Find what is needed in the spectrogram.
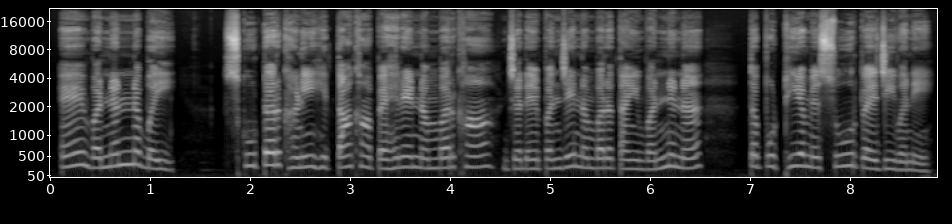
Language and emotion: Sindhi, neutral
